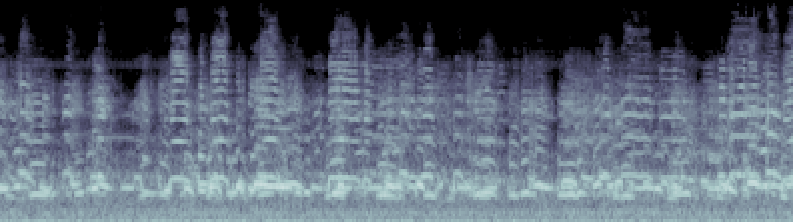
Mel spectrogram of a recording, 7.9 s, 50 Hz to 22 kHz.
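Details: A large flock of migratory birds at Junam Reservoir, Changwon, South Korea, in 2019 at early morning, honking loudly and continuously with many overlapping nasal calls, rising and falling in waves.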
